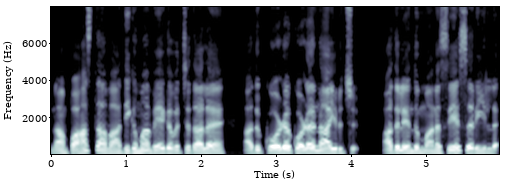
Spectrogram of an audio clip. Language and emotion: Tamil, sad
